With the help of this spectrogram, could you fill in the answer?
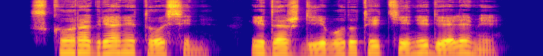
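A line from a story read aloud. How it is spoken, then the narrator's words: Gentle warning. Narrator (Russian): мягко предостерегла Маша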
